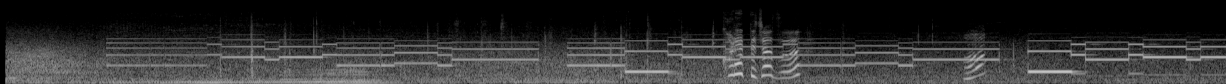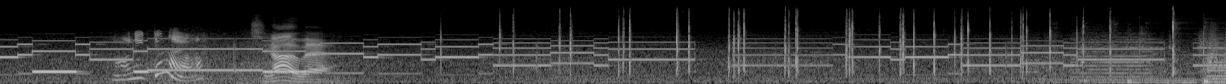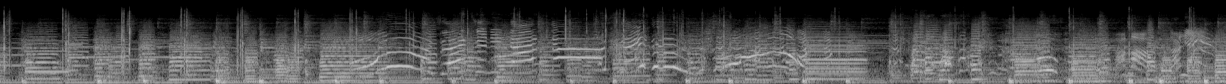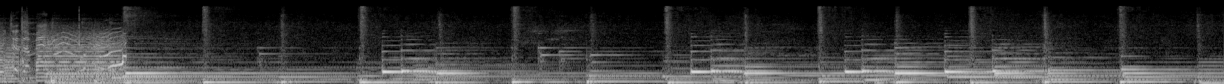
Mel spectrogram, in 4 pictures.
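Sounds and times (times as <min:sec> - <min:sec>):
car passing: 0:00.0 - 0:49.0
crossing signal beeping melody: 0:01.0 - 0:26.8, 0:31.7 - 0:43.2
people clapping: 0:02.2 - 0:03.3, 0:17.2 - 0:38.0.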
